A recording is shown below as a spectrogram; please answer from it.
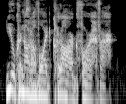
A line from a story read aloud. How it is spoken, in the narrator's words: kind of just snarls and says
